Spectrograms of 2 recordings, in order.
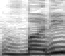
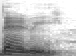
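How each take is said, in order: First: The first vowel is like 'bud'. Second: The first vowel is like 'bed'. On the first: The speaker calls it wrong. "ये बड़ी नहीं होता" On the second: The speaker calls it right. "इसको हम बोलते हैं बेरी"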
